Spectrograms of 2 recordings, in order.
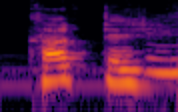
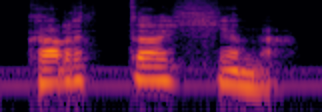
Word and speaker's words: Cartagena: How do you pronounce Cartagena? Cartagena. In Spanish? Sí. Cartagena.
